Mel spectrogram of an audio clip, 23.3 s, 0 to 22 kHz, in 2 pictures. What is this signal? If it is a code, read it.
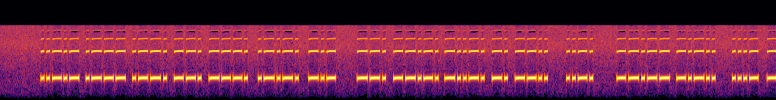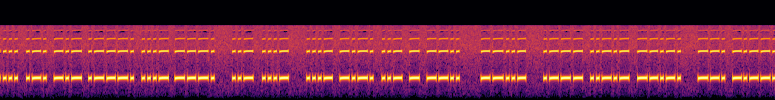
Morse code (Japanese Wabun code), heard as a keyed tone, hand-sent with a bug key, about 28 wpm, 900 Hz. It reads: ミヲツリソンワ リシモタフ チ アキ クハナワセクソ ウク クニウムフ ヒ ヲミシ …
